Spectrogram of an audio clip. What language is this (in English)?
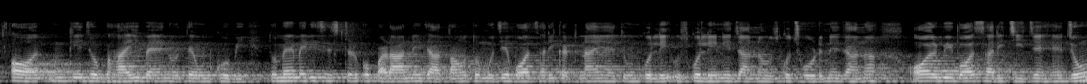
Hindi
